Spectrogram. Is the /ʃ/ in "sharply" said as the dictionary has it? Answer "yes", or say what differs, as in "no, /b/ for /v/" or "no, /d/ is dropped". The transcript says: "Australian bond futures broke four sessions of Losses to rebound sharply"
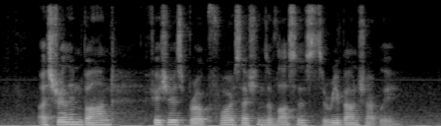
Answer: yes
